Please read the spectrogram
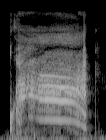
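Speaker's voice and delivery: very high screeching squawk; parrot screech. Acted. Startled parrot screeching at the talking plant. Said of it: "kreischte der Papagei".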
